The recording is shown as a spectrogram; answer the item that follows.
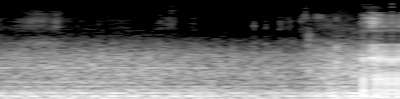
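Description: Steady low hum with an even background hiss: the room's constant background noise.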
